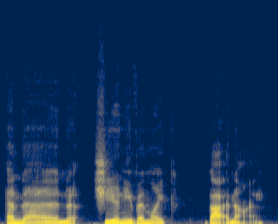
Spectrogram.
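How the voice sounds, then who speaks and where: A woman's voice: medium pitch, steady tone, moderate pace, muffled recording. A young woman co-hosting a podcast, telling a travel story in a chatty way full of fillers. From United States. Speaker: podcast co-host.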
